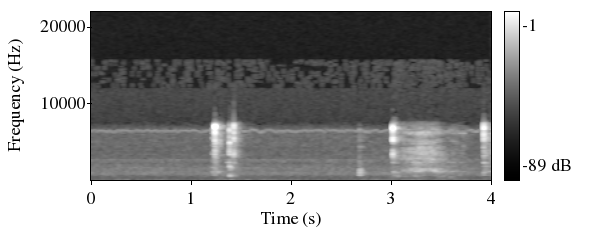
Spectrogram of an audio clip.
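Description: Faint computer-mouse clicks over low hiss: a quick pair just over a second in, then a few more with a brief soft rustle near the end.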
